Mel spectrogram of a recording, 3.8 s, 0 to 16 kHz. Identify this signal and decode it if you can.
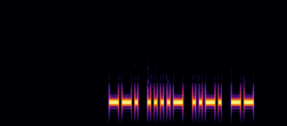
Morse code, heard as a keyed tone, about 28 wpm, 700 Hz. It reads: G4FM
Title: DXCC-100 Call Signs - 4 Characters - Repeated 2x - 28wpm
